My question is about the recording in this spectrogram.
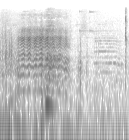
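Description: A goat gives a single long, quavering bleat lasting about a second, followed by fainter noises and a brief click.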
